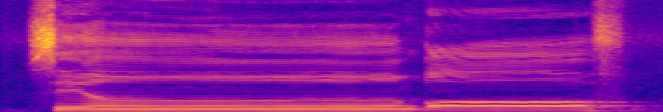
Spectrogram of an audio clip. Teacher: Dan huruf qaf kalau ikhfa itu agak dalam.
